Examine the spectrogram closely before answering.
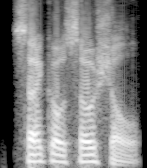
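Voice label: "psychosocial", American English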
